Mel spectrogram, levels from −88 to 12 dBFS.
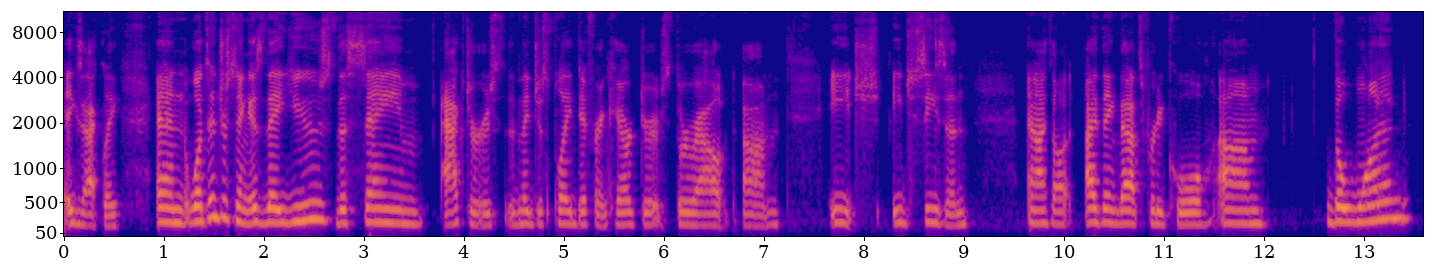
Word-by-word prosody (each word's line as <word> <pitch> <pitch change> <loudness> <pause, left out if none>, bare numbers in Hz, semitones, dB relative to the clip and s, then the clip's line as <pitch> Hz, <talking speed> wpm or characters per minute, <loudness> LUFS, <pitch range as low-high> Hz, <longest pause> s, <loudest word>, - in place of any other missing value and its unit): exactly, 165 -3 -1 0.3
and 210 -1 +4
what's 220 +2 +5
interesting 260 -8 +3
is 205 -1 +3
they 205 -1 +6
use 230 +4 +3
the 195 -3 0
same 195 -2 -1 0.2
actors 175 -2 -1
and 185 - -6
they 185 - 0
just 180 -1 -9
play 185 -1 0
different 180 -3 -5
characters 175 0 -4
throughout, 170 -1 -1
um, 165 +2 -5 0.5
each 200 -3 -5
each 190 +1 -4
season, 180 -4 -5 0.6
and 195 - +2
I 195 - +3
thought, 185 -1 -3
"I 205 - +6
think 200 -2 0
that's 190 -1 +4
pretty 185 -2 -2
cool." 175 +2 -1
Um, 190 -1 +1 0.6
the 215 0 +4
one 235 +6 +3
190 Hz, 140 wpm, -26 LUFS, 180-210 Hz, 0.6 s, they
